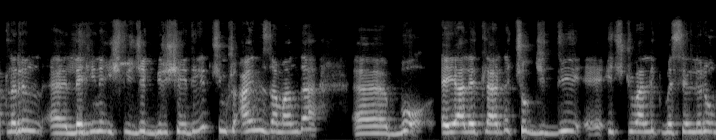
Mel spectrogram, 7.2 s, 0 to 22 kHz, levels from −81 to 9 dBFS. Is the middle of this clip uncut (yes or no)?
yes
